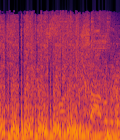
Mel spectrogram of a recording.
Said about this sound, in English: Gunshot.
